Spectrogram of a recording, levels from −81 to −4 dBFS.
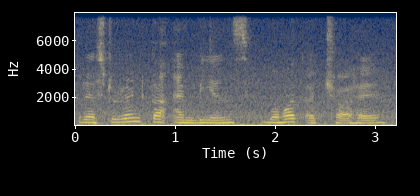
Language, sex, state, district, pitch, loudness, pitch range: Hindi, female, Chandigarh, Chandigarh, 190 Hz, -16 LUFS, 175-215 Hz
